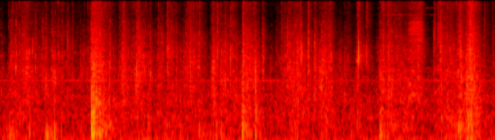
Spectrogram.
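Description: Plastic wrapper of a Calciatori Adrenalyn XL trading-card megapack crinkling and rustling as it is handled and unwrapped, with irregular sharp crackles, the loudest about a second in.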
